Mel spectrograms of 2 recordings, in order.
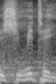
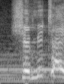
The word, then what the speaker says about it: Shemitah: Why will a bank that will redeem Christians be born in a Shemitah year?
